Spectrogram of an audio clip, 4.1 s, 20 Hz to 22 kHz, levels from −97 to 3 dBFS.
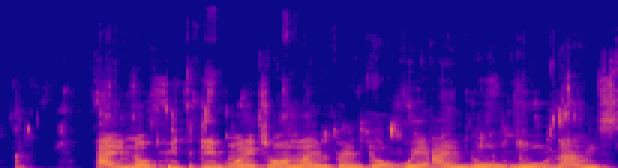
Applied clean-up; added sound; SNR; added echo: neural mask model Resemble Enhance denoiser.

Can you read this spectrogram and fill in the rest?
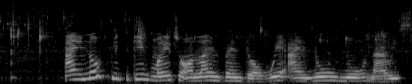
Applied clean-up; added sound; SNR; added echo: neural mask model RNNoise.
